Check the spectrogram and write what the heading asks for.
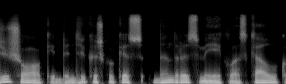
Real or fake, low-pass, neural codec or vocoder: fake; 10.8 kHz; codec, 24 kHz, 0.9 kbps, WavTokenizer, large speech release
